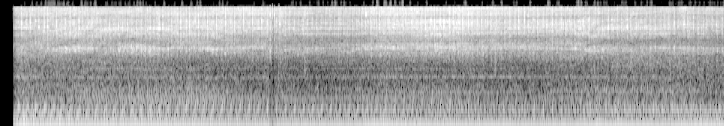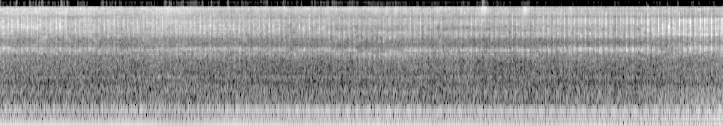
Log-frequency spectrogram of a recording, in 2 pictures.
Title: Flowmaster Exhaust Leak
